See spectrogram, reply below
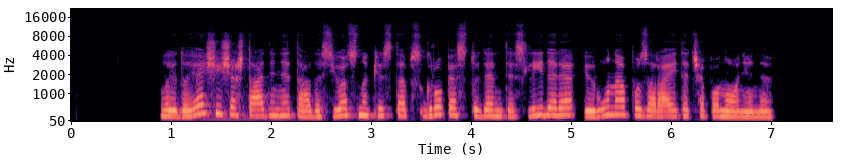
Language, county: Lithuanian, Vilnius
